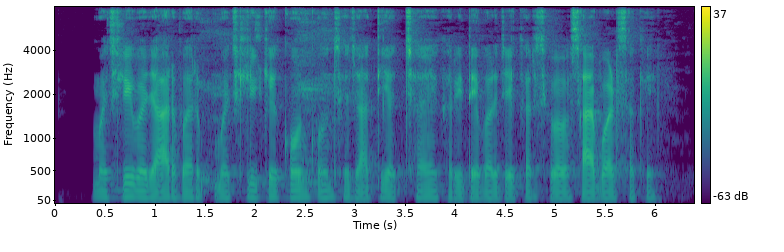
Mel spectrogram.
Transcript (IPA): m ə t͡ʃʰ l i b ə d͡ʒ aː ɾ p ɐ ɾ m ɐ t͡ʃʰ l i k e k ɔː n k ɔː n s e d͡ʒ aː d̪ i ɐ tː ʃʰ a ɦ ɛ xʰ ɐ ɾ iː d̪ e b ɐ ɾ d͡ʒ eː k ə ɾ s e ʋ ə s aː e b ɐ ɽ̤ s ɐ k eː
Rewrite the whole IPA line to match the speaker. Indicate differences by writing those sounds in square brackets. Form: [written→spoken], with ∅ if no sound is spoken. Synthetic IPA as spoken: m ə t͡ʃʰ l i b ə d͡ʒ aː ɾ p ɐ ɾ m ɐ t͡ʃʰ l i k e k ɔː n k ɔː n s e d͡ʒ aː [d̪→t̪] i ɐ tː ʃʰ a ɦ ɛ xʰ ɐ ɾ iː d̪ e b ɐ ɾ d͡ʒ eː k ə ɾ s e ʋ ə s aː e b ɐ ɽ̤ s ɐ k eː

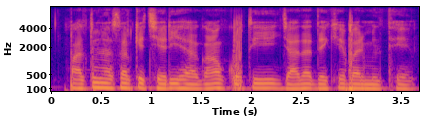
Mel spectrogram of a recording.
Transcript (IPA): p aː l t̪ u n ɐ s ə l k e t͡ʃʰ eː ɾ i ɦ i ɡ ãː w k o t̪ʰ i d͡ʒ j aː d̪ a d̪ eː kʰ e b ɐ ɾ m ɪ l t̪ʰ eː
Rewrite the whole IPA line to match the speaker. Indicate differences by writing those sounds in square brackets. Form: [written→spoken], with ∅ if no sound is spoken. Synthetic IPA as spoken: p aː l t̪ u n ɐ s ə l k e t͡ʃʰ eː ɾ i ɦ [i→ɛ] ɡ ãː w k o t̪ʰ i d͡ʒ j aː d̪ a d̪ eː kʰ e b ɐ ɾ m ɪ l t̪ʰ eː

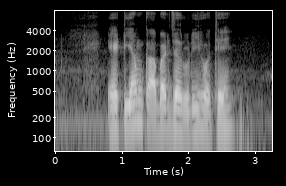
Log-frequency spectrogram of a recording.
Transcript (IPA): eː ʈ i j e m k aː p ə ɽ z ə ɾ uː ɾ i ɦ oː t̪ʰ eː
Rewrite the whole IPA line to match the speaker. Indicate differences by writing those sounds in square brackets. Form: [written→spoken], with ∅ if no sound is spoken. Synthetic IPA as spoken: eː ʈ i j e m k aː [p→b] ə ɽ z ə ɾ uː ɾ i ɦ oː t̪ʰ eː

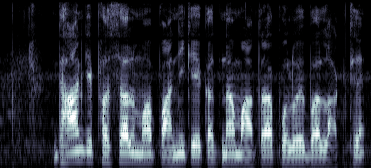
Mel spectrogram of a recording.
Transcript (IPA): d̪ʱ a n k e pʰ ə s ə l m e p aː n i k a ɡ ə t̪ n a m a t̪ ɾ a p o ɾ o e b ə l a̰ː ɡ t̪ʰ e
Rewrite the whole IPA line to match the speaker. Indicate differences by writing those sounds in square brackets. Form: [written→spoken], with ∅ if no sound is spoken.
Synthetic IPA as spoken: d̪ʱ a n k e pʰ ə s ə l m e p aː n i k [a→e] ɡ ə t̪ n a m a t̪ ɾ a p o [ɾ→l] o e b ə l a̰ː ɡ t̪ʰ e

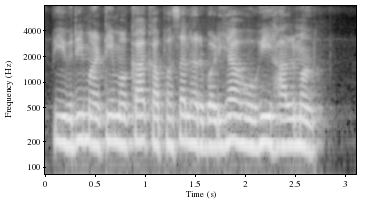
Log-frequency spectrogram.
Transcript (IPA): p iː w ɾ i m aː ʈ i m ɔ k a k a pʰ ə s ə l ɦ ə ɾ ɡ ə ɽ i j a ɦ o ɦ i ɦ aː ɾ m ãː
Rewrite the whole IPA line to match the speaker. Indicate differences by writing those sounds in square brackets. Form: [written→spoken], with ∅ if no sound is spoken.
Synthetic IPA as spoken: p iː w ɾ i m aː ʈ i m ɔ k a k a pʰ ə s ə l ɦ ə ɾ [ɡ→b] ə ɽ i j a ɦ o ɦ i ɦ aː [ɾ→l] m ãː

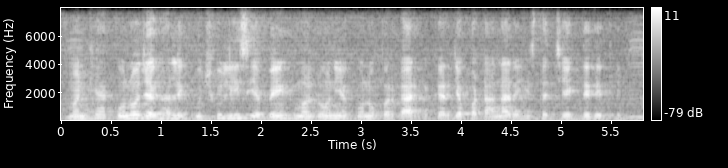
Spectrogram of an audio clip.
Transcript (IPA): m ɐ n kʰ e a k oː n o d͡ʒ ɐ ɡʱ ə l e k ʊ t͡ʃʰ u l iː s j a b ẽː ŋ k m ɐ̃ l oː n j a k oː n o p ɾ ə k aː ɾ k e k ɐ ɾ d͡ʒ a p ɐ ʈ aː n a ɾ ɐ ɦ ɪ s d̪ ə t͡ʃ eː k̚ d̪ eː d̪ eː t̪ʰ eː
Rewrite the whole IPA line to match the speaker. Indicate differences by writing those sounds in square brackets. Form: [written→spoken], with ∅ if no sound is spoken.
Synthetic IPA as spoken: m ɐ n kʰ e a k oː n o d͡ʒ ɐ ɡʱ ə l e k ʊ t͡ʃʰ u l iː s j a b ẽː ŋ k m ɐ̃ l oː n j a k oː n o p ɾ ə k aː ɾ k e k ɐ ɾ d͡ʒ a p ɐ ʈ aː n a ɾ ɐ ɦ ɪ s [d̪→t̪] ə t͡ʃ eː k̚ d̪ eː d̪ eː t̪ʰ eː

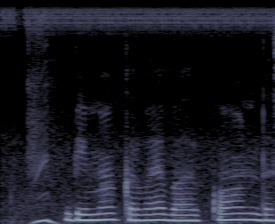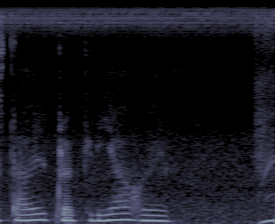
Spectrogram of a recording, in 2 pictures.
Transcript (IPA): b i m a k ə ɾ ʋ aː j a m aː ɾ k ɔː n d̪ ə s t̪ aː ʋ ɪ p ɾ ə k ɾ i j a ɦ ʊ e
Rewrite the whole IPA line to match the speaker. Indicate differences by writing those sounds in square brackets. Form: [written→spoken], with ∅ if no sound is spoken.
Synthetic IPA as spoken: b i m a k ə ɾ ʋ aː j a [m→b] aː ɾ k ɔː n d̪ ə s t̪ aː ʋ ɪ p ɾ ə k ɾ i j a ɦ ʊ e

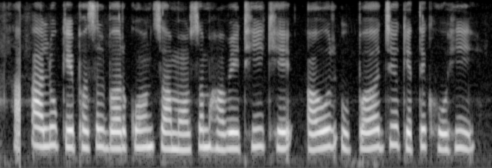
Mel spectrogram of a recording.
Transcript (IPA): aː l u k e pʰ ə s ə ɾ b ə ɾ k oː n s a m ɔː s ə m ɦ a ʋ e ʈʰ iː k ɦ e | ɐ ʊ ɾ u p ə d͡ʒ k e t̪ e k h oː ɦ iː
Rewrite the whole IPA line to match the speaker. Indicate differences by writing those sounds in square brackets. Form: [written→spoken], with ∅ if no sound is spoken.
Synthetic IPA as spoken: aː l u k e pʰ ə s ə [ɾ→l] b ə ɾ k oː n s a m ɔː s ə m ɦ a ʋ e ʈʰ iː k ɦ e | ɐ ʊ ɾ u p ə d͡ʒ k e t̪ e k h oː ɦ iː

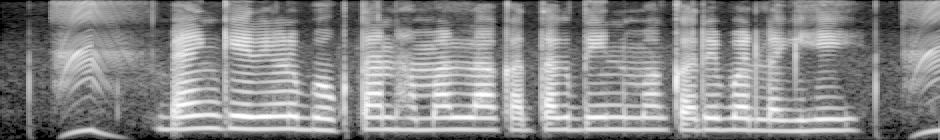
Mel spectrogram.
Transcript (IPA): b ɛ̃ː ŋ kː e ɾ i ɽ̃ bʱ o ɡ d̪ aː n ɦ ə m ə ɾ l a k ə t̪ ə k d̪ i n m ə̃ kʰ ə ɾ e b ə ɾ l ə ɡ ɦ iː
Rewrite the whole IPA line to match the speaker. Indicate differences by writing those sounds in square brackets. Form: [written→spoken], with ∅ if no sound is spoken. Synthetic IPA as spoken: b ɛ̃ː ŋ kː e ɾ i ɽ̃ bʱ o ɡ [d̪→t̪] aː n ɦ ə m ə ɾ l a k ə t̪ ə k d̪ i n m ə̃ [kʰ→k] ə ɾ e b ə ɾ l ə ɡ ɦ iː

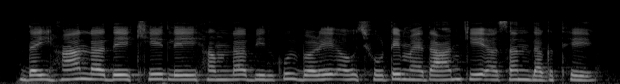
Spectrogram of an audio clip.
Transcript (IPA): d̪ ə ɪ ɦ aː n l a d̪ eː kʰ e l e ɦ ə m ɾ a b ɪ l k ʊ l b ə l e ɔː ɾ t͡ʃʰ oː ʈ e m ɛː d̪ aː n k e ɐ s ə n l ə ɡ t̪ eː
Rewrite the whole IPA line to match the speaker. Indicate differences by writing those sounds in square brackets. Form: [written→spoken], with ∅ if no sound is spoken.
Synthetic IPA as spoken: d̪ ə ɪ ɦ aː n l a d̪ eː kʰ e l e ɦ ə m [ɾ→l] a b ɪ l k ʊ l b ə [l→ɽ] e ɔː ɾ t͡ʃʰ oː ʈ e m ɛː d̪ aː n k e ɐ s ə n l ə ɡ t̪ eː

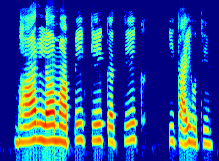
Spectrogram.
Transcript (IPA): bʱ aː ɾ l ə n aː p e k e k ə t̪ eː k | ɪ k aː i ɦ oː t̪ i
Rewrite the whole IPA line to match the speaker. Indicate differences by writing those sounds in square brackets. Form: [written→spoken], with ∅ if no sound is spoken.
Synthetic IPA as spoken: bʱ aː ɾ l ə [n→m] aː p e k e k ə t̪ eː k | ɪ k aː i ɦ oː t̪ i

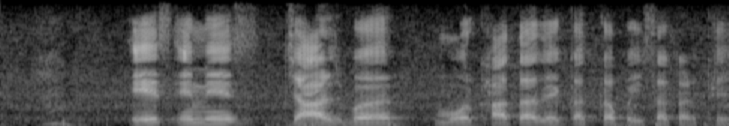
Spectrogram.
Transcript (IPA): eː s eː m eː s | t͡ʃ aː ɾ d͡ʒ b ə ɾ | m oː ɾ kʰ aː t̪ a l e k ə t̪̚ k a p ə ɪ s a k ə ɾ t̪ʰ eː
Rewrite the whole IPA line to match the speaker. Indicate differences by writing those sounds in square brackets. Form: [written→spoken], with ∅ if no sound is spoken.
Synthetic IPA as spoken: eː s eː m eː s | t͡ʃ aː ɾ d͡ʒ b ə ɾ | m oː ɾ kʰ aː t̪ a l e k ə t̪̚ k a p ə ɪ s a k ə ɾ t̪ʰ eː

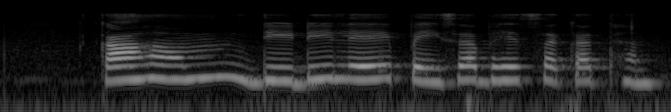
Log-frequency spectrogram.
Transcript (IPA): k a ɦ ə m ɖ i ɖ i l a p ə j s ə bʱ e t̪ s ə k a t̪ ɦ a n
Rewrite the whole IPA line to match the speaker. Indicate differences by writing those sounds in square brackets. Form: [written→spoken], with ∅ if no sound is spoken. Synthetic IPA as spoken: k a ɦ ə m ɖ i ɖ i l [a→e] p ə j s [ə→a] bʱ e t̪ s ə k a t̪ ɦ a n

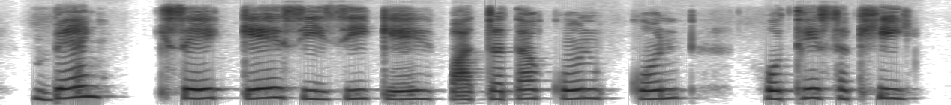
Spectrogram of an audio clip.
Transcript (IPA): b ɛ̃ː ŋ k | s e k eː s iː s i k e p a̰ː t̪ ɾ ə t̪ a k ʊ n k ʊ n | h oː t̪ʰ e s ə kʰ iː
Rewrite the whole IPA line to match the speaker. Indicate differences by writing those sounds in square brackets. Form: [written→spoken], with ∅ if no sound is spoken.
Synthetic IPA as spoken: b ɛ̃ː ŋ k | s e k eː s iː s i k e p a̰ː t̪ ɾ ə t̪ a k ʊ n k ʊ n | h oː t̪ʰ e s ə kʰ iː

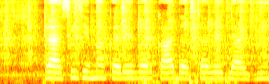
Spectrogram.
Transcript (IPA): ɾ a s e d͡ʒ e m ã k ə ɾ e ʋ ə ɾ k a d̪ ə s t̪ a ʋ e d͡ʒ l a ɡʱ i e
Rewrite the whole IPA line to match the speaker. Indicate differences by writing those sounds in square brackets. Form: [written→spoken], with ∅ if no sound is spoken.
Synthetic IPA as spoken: ɾ a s [e→i] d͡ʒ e m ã k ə ɾ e ʋ ə ɾ k a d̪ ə s t̪ a ʋ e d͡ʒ l a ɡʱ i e

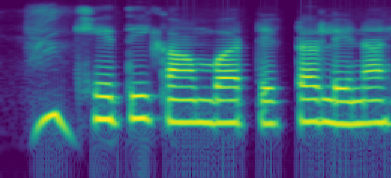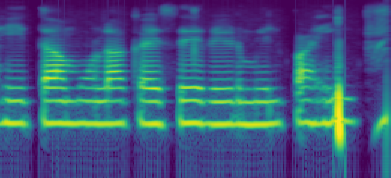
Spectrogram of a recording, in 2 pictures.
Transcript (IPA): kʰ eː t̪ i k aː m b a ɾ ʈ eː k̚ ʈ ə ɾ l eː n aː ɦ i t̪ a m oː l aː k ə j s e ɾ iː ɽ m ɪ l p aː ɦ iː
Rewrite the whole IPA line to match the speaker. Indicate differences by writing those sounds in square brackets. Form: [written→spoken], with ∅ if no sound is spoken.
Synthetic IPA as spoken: kʰ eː t̪ i k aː m b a ɾ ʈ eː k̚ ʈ ə ɾ l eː n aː ɦ i t̪ a m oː l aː k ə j s e ɾ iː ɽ m ɪ l p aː ɦ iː

